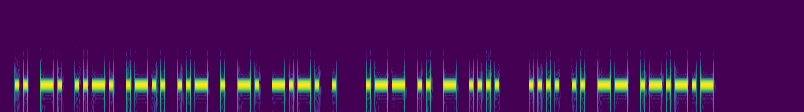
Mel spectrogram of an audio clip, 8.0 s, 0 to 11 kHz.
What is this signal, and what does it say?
Morse code, heard as a keyed tone, about 28 wpm, 700 Hz. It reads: INFLUENCE WITH HIM.
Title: Sentences from Top 1100 Words 28wpm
